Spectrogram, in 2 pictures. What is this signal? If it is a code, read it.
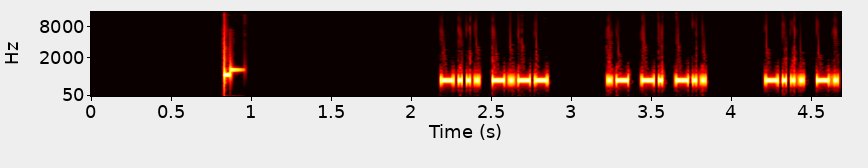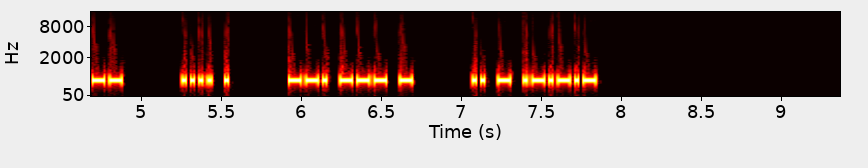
Morse code, heard as a keyed tone, about 42 wpm, 700 Hz. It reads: BY AND BY HE GOT IT.
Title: 2x Word-Spacing - Sentences from Top 300 Words - 45wpm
